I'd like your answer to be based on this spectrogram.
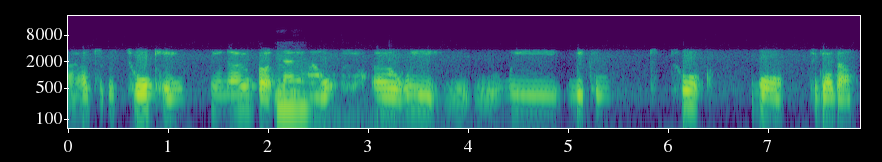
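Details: Aphasia in an adult woman after a stroke in 2019; her main difficulty is processing what she hears rather than producing words, and she could not speak at all at first.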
